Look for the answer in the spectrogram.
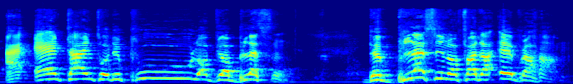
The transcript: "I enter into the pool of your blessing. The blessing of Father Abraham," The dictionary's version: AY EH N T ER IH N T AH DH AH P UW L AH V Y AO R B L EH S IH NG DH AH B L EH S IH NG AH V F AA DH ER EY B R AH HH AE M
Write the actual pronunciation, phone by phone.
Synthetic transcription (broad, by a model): AY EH N T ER IH N T AH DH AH P UW L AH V Y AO B L EH S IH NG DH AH B L EH S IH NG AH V F AA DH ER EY B R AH HH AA M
